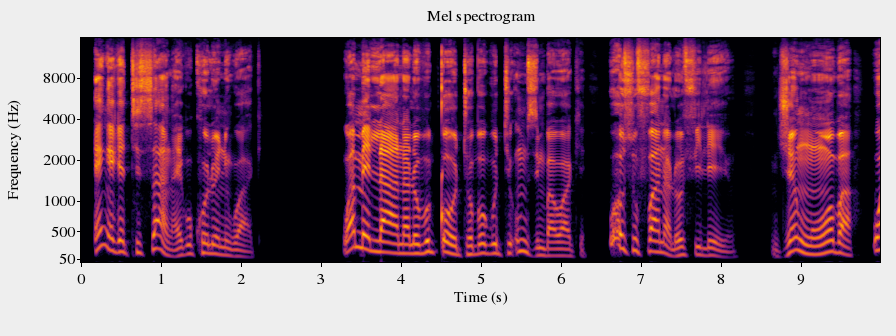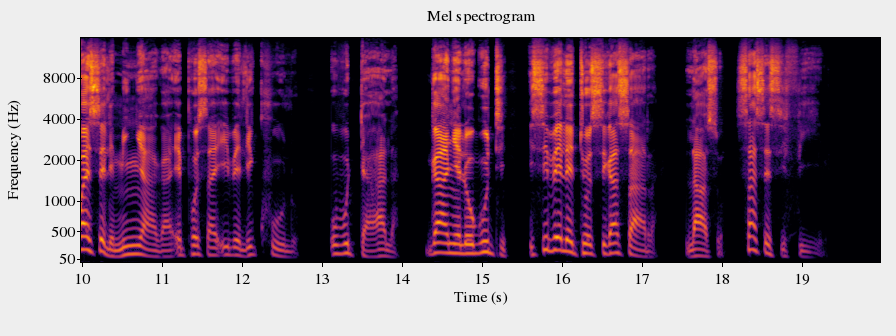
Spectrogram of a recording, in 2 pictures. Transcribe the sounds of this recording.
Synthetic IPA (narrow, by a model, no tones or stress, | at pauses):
ɛŋɛɣetʰisaŋaeɣukʰɔlweniɣwaːkʰɛ̥ | wʔamɛlanaloβuǃɔtʰɔβoɣutʰiʔum̩zimbʱawakʰɛ | uwausufanalofilɛjɔ | nd͡ʒʱɛŋɔβa | wajɛsɛlemiɲaɣaʔɛpʰɔsaʔiβɛlikʰulu | uβud̥ʱaːla | ɣaɲɛloɣutʰiː | siβɛlɛtʰɔsiɣasara̰ | lasɔ | sasesifiːlɛ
